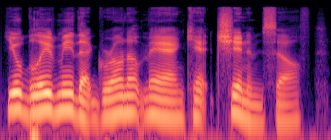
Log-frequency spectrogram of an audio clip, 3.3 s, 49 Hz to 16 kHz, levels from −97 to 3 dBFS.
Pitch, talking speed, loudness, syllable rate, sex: 135 Hz, 200 wpm, -16 LUFS, 4.5 syllables/s, male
